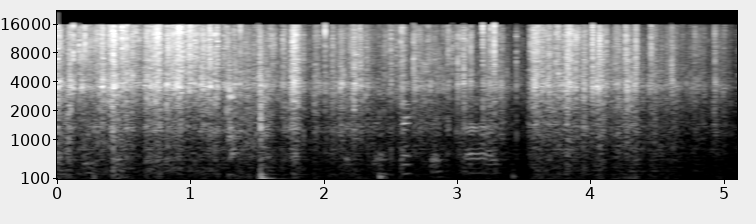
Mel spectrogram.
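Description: A snack tray in plastic packaging is torn open and handled, making dense, continuous crinkling and crackling of plastic that is close and fairly loud throughout.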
